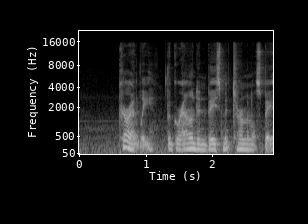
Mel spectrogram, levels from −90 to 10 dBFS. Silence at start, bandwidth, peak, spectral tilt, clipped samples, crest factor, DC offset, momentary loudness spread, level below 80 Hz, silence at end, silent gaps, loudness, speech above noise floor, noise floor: 0 s; 16 kHz; -8 dBFS; -6 dB/octave; under 0.1%; 18 dB; under 0.1%; 7 LU; -52 dBFS; 0 s; none; -25 LUFS; 24 dB; -48 dBFS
